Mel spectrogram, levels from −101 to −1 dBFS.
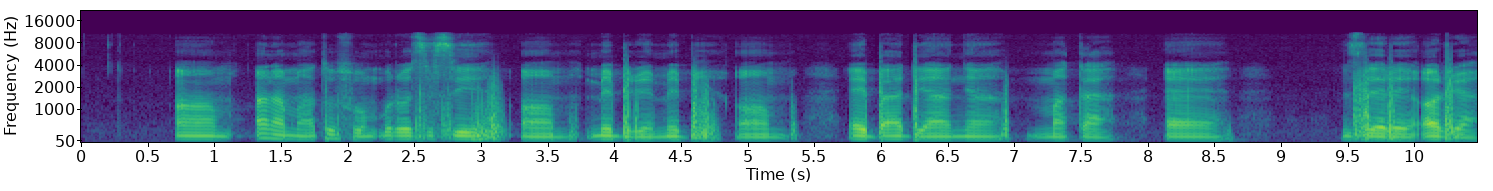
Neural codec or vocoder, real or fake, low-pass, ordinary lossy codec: none; real; 10.8 kHz; none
